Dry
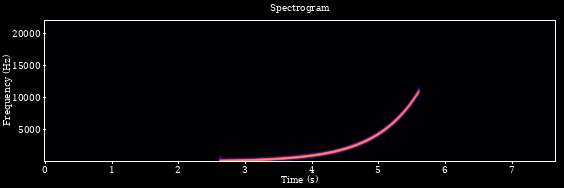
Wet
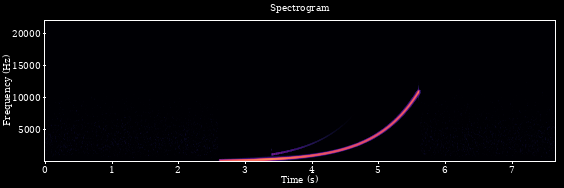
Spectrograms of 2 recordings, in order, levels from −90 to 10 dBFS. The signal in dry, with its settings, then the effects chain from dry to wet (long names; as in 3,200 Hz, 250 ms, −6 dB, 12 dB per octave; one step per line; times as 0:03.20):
exponential sine sweep 110 Hz → 11,000 Hz 2.99 s −15.5 dBFS
meter weighting curve A
gate on every frequency bin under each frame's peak −15 dB strong
compressor whose output falls as the input rises −24 dBFS, ratio −0.5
